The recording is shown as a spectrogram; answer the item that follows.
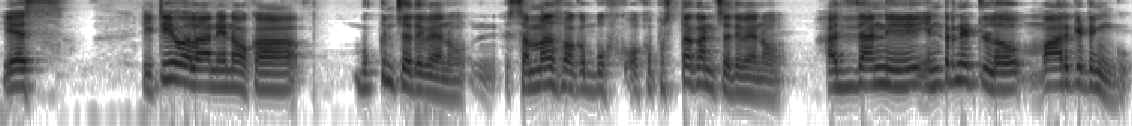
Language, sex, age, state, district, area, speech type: Telugu, male, 30-45, Andhra Pradesh, Nellore, urban, spontaneous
